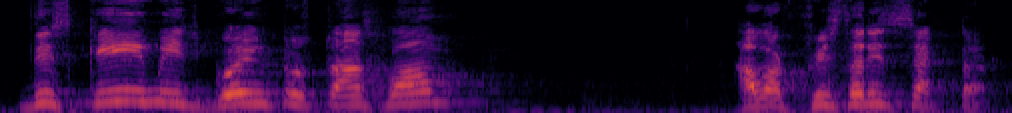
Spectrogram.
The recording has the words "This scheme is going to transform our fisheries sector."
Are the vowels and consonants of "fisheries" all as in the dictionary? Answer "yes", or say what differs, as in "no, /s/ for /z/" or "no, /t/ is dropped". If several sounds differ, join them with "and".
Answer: no, /s/ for /ʃ/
